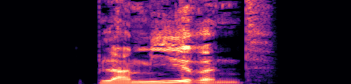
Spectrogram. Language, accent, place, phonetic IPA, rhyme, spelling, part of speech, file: German, Germany, Berlin, [blaˈmiːʁənt], -iːʁənt, blamierend, verb, De-blamierend.ogg
- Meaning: present participle of blamieren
